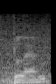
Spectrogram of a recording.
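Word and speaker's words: BLAME!: I don't know if I understand from some in the community that it's pronounced Blem, as in the sound of the gun. But it's Blame, isn't it?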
